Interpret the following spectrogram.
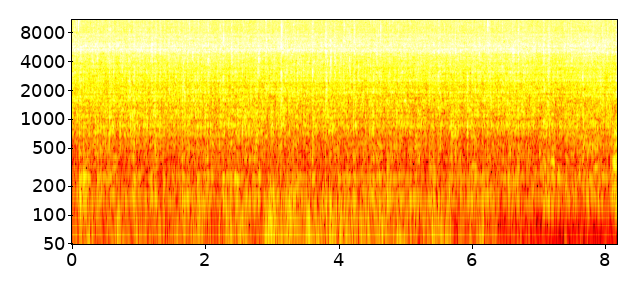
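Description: Water running steadily from a washdown hose onto a fish-cleaning table, with a low rumble underneath that weakens near the end.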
